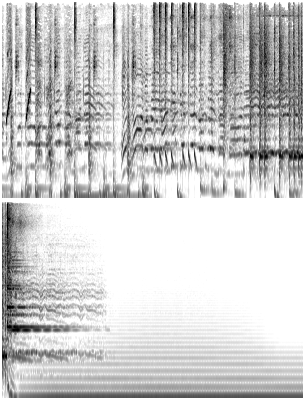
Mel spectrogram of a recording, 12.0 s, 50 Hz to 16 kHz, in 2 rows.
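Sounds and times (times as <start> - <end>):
synthesizer bass note: 3.0 - 4.0, 6.2 - 12.0.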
